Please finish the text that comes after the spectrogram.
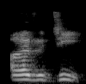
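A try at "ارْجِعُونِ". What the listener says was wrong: پیش کا اور زیر کا فرق ہوتا ہے.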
